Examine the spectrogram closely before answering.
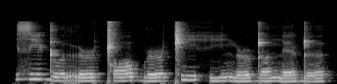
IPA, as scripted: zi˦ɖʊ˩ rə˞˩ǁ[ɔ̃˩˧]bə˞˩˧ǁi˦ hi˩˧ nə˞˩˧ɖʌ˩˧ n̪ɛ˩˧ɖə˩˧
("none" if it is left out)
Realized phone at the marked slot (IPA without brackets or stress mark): ɔ˩˧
